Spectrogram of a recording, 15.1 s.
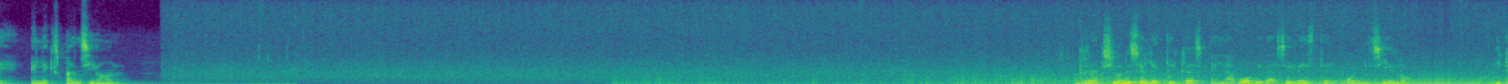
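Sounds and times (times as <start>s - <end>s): low thunder rumbling: 1.3s - 3.0s, 6.0s - 15.0s
heavy rain pouring: 1.6s - 15.0s.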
